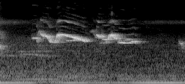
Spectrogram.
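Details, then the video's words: Cucak rumbai, song used to lure young birds: two quick bright whistled warbling phrases in close succession, slightly falling, with a faint low hum beneath. "suara kicau burung cucak rumbai cocok untuk pancingan burung bahan /bakalan"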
